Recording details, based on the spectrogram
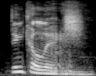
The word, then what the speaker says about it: Dinklage: In today's news, Peter Dinklage. I'm saying that right? – Dinklage. – Peter Dinklage.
